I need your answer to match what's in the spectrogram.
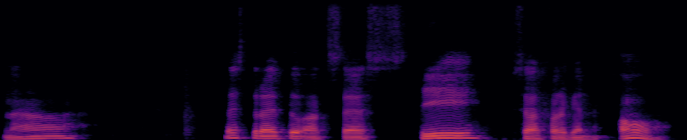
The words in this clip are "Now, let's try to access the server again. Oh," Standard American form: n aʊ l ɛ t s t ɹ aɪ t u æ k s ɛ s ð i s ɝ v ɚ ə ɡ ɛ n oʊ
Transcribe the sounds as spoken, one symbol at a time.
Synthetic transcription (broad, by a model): n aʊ l ɛ t s t ɹ aɪ t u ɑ k s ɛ s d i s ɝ f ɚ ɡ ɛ n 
